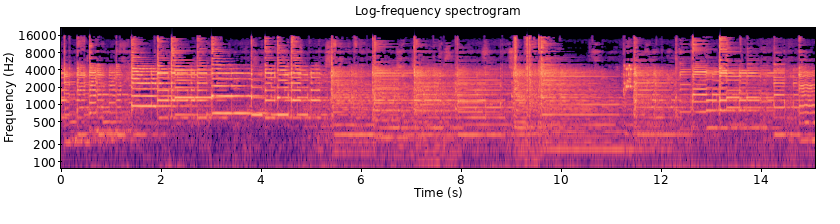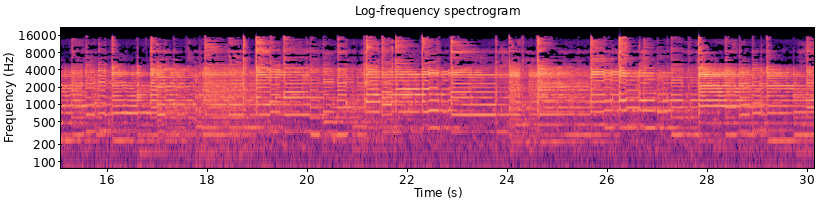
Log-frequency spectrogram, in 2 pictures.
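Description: Music Man electric guitar playing a blues instrumental: picked single notes and chords ringing one after another.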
